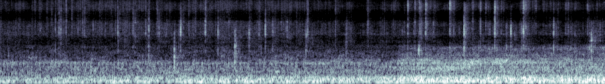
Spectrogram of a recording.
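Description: Dry scrub burning, with scattered sharp crackles and pops over a low wind rumble; the crackling grows denser and a little louder about two-thirds of the way through.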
